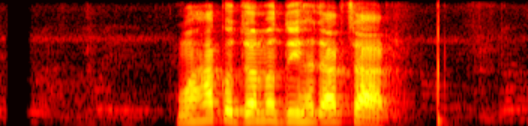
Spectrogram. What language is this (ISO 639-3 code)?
nep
